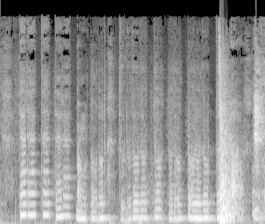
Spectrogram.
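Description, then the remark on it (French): A door is shut with a single solid thud near the end, preceded by a run of voiced, sing-song vocal sounds that continue briefly afterward. “je crois que tu as envie de fermer la porte”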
